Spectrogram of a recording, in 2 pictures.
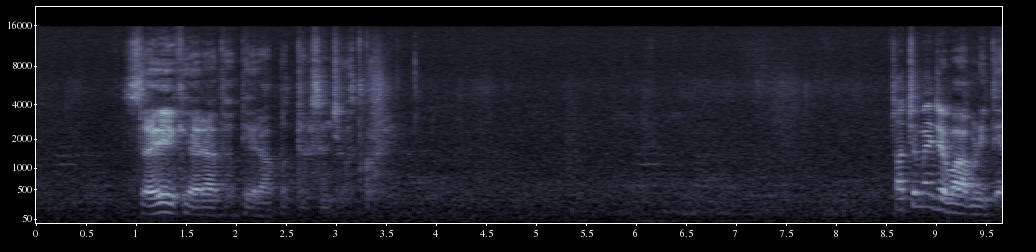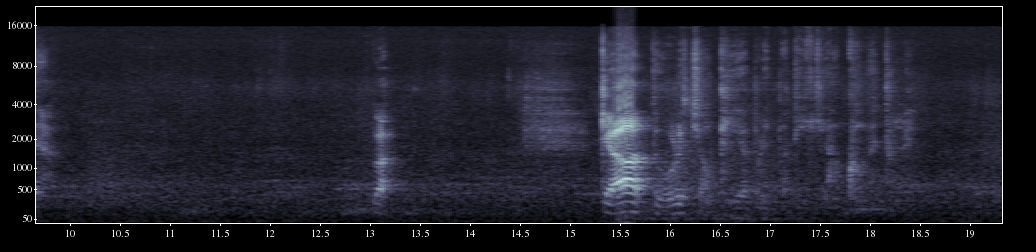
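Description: An elderly man speaks in short bursts.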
